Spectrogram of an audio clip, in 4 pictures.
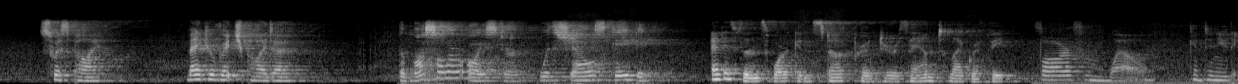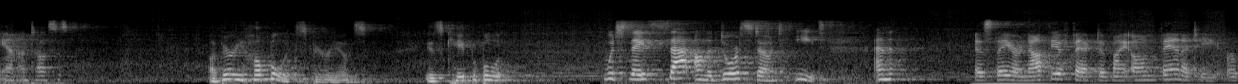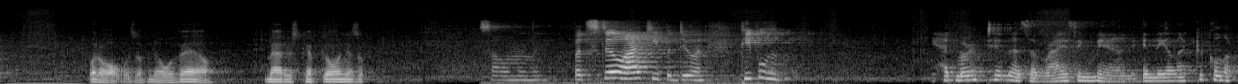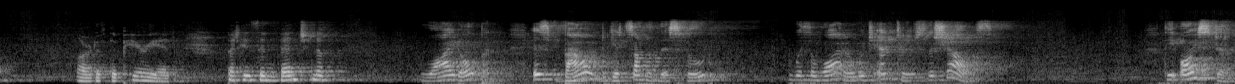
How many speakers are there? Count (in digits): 8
